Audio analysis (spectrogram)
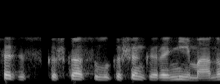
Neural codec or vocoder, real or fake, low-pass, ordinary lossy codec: none; real; 3.6 kHz; MP3, 24 kbps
